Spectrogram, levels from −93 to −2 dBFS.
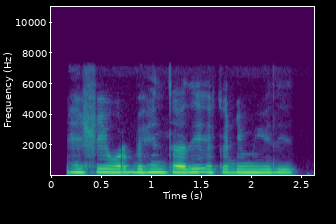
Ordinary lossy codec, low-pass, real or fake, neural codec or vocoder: none; 7.2 kHz; real; none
